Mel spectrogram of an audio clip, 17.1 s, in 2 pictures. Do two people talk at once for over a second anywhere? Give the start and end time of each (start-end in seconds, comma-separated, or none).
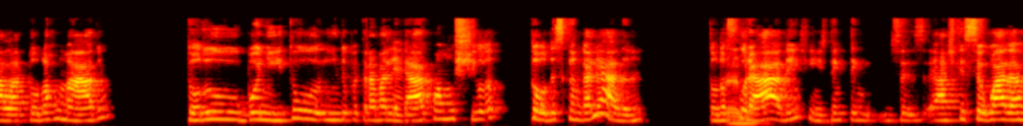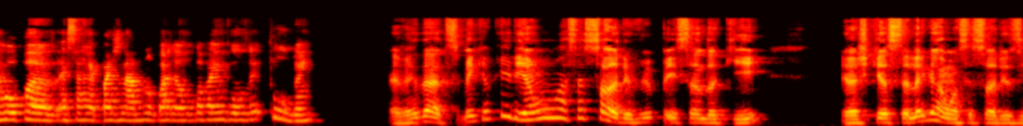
none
